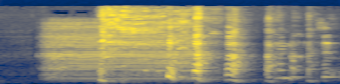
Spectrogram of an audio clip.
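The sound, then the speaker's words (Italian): A chainsaw starts up after a brief silence and runs with a steady, harsh buzz, surging and revving unevenly a few times, loud. “Ecco, sto qui con una motosega a fianco adesso.”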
